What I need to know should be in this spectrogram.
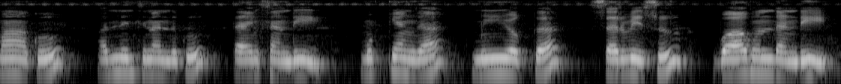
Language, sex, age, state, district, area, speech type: Telugu, female, 45-60, Telangana, Peddapalli, rural, spontaneous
